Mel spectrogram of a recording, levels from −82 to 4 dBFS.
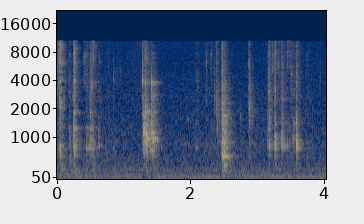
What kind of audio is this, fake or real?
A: real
